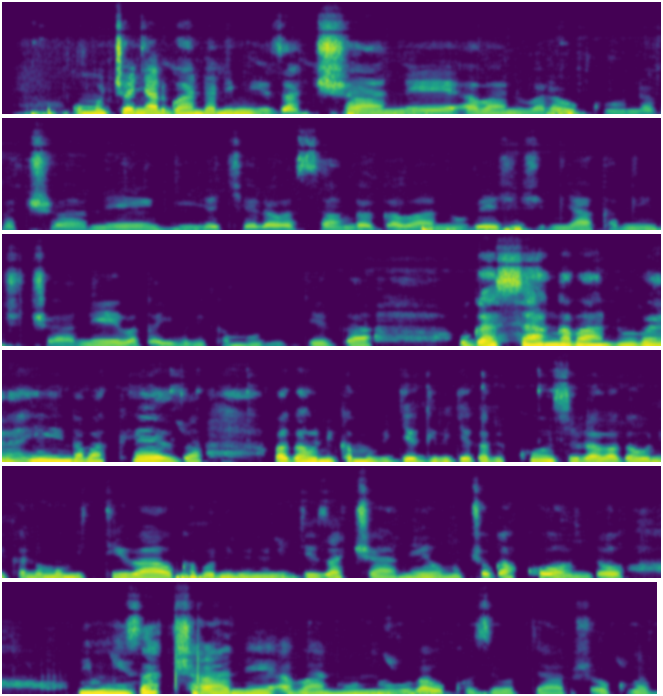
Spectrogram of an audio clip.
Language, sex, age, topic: Kinyarwanda, female, 25-35, government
